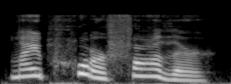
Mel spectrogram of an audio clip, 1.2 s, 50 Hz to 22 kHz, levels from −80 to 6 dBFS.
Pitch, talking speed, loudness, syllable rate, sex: 285 Hz, 155 wpm, -17 LUFS, 3.9 syllables/s, female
